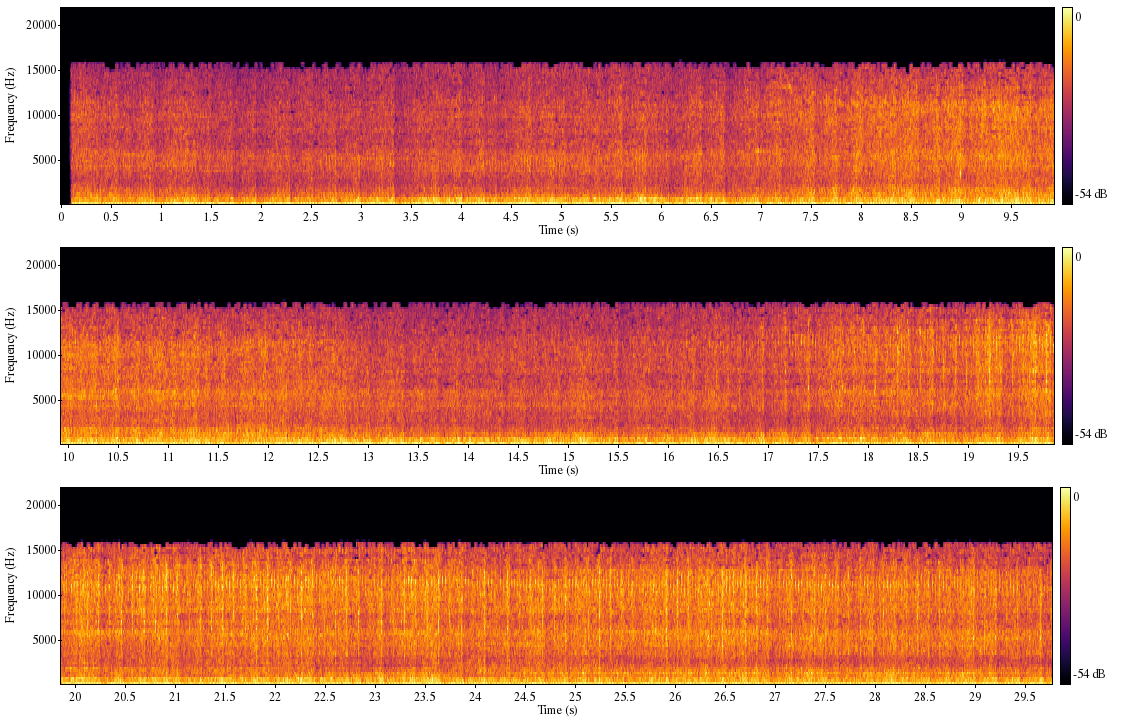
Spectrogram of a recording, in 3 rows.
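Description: Lancia Delta HF Integrale 16V's turbocharged DOHC 16-valve four-cylinder engine idling steadily.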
